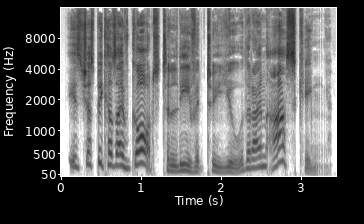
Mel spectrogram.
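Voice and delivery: high, peevish retort; testy. A narrator's reading. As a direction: dragon snapping back at George, testy. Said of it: "replied the dragon rather testily".

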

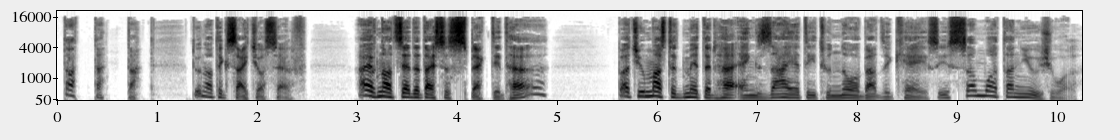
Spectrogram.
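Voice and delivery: lightly voiced French-accented detective; tut, then reason with him; Poirot. A narrator's reading. Detective calms his horrified friend, lightly accented and reasoning.

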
